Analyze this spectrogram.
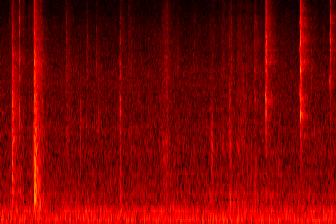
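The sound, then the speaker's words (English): Sharp, dry clicks come from a caulk gun being pumped as caulk is squeezed into a sewn-up animal body and down its legs. The clicks are irregular and fairly faint, with quiet gaps between the louder snaps. “I'm fixing to shoot some caulk up in the body and down the legs and get it everywhere I need”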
